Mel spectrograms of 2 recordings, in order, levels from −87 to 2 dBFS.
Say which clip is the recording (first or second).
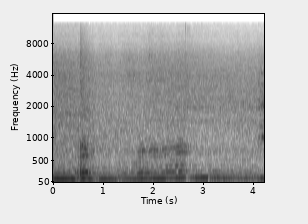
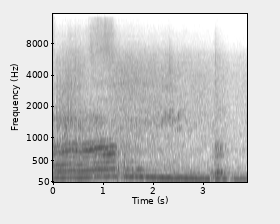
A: first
